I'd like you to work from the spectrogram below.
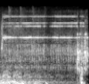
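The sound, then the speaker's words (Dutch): A shrill electronic alarm clock rings continuously, its steady high-pitched tone sounding loud over a low background rumble. “Wekker uitslaan, opstaan, koffie zetten”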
